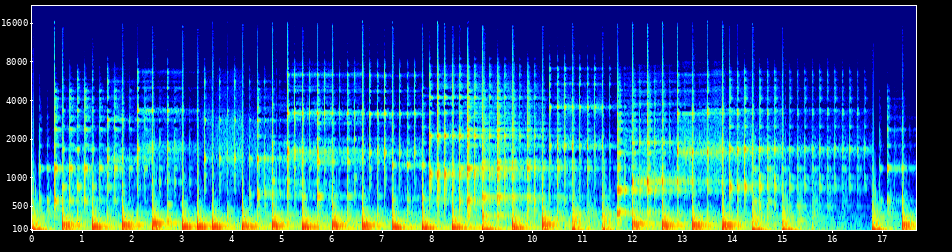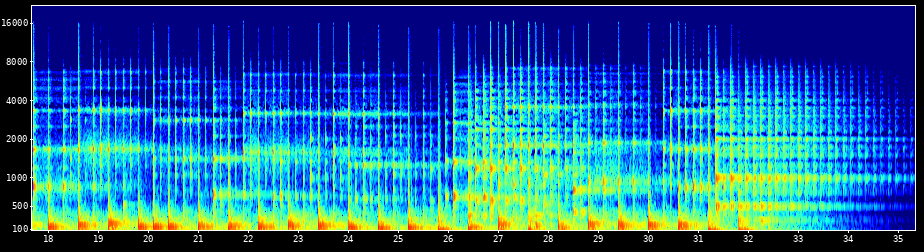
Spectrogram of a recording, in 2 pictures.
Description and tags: Slow cloud Synth music
I made the score in Maestro.
SFX conversion Edited: Adobe + FXs + Mastered
Keys, Synh, Electric, Chill, Key, SFX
